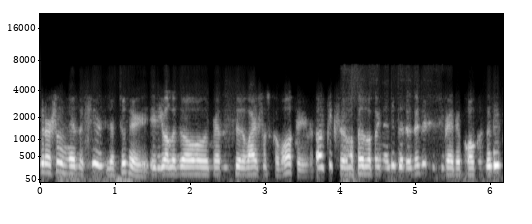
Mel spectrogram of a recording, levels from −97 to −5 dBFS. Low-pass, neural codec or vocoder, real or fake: 7.2 kHz; codec, 16 kHz, 1 kbps, X-Codec, HuBERT features, trained on balanced general audio; fake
